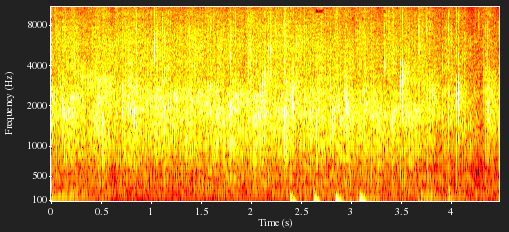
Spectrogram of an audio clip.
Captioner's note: audience applauds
